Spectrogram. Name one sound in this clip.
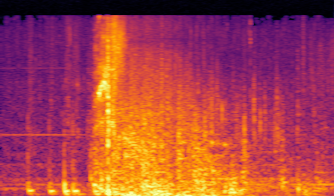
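Wooden boards crash and splinter apart.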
